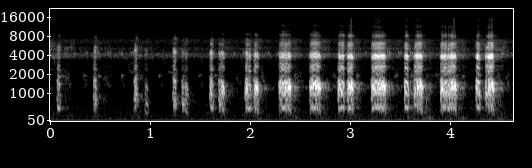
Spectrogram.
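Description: A chukar gives a run of harsh, clucking chuk notes, about three a second, that start soft and grow steadily louder and fuller.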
